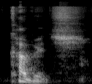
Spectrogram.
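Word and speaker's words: Cubbage: do you yes well the last name is pronounced cabbage okay so it's c u b b a g e just think of cabbage you know think of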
